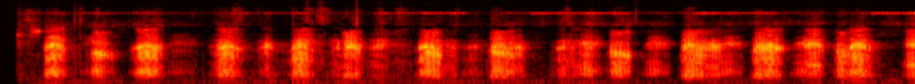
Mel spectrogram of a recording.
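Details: An Asian common toad (Duttaphrynus melanostictus) gives a run of short, rattling, pulsed croaks in quick succession.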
